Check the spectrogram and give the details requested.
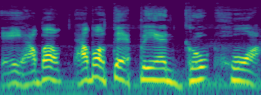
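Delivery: put-on New York accent. Retelling what a drunk guy on stage said about a band, thick new york accent. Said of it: "he's got this fucking thick New York accent".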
